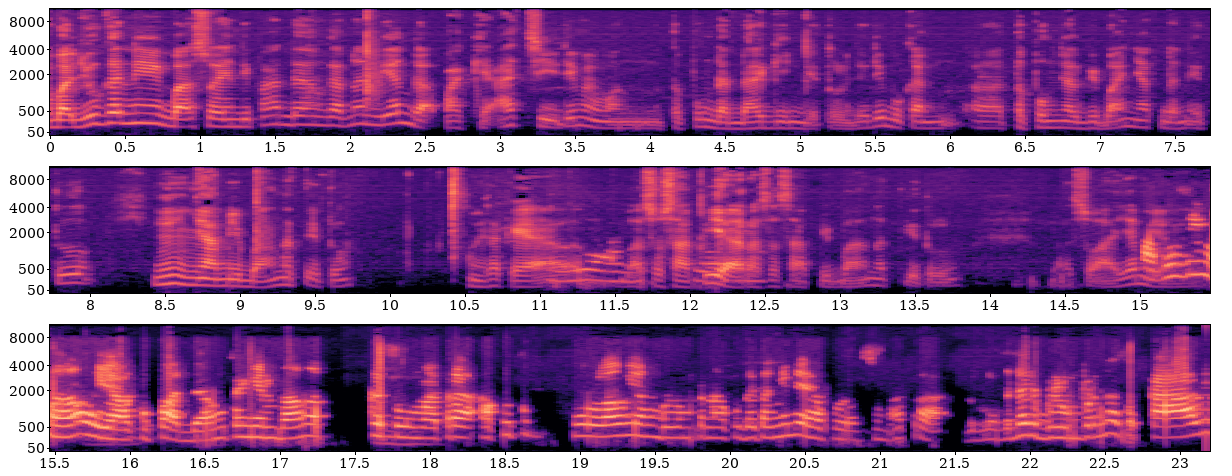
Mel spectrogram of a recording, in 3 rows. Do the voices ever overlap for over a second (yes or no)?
yes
